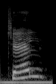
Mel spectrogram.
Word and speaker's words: quel: E aí não vai ter diferença de pronúncia em relação ao feminino, ao plural, vai ser sempre quel, quel, quel e quel.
